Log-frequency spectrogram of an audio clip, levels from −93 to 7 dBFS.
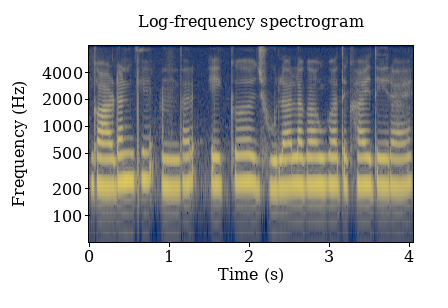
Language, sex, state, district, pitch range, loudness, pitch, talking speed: Hindi, female, Uttar Pradesh, Lalitpur, 220-230 Hz, -15 LUFS, 225 Hz, 160 wpm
